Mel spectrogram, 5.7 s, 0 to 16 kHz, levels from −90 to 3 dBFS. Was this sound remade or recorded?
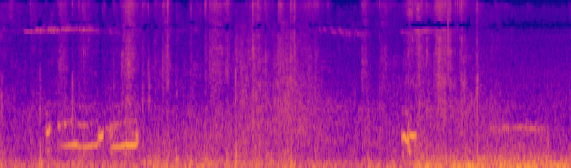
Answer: recorded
